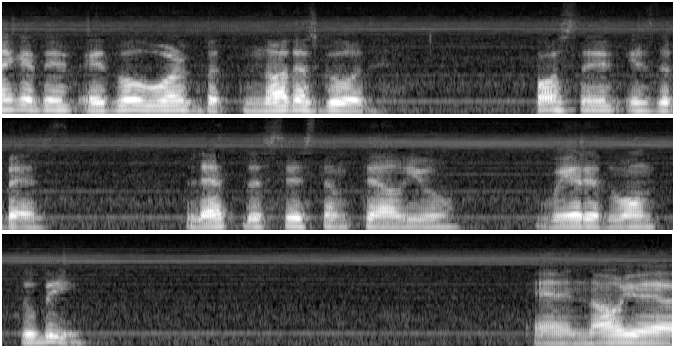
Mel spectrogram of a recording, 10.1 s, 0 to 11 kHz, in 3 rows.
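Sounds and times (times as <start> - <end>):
electrical hum with high whine: 0.0 - 10.0.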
